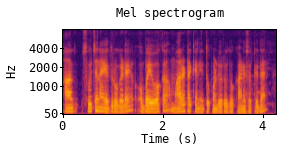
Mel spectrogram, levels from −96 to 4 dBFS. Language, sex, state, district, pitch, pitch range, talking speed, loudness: Kannada, male, Karnataka, Bangalore, 105 Hz, 100-115 Hz, 110 wpm, -18 LUFS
